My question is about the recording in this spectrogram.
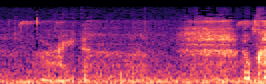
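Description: A woman's breathing with a louder breathy hiss about a second and a half in, just before she starts speaking. A faint low rumble runs underneath.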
